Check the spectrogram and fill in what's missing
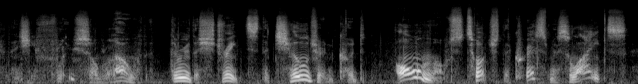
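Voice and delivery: usual speaking voice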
